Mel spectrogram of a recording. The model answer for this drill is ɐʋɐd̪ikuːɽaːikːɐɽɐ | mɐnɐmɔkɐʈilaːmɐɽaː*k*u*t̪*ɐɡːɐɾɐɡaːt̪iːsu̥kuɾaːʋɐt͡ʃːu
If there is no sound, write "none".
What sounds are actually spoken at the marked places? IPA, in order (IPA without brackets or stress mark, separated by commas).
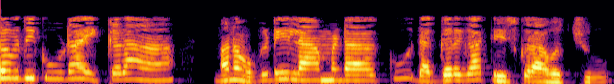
k, d̪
